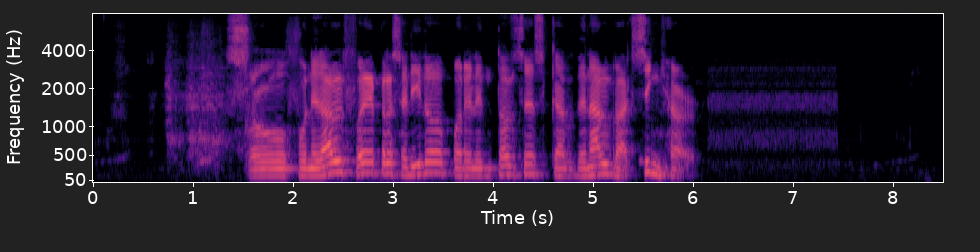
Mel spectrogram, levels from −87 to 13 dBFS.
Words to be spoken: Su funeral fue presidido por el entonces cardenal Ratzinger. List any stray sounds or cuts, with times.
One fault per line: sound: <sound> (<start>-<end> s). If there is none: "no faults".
no faults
